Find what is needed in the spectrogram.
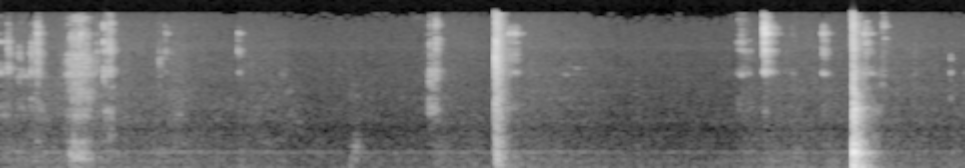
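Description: A steel-tip dart striking the dartboard about five seconds in, a single sharp impact, after a few faint clicks and rustles.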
